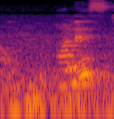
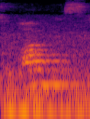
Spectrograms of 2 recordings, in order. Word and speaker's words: honest: o n e s honest honest honest honest so the H is silent so we can um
